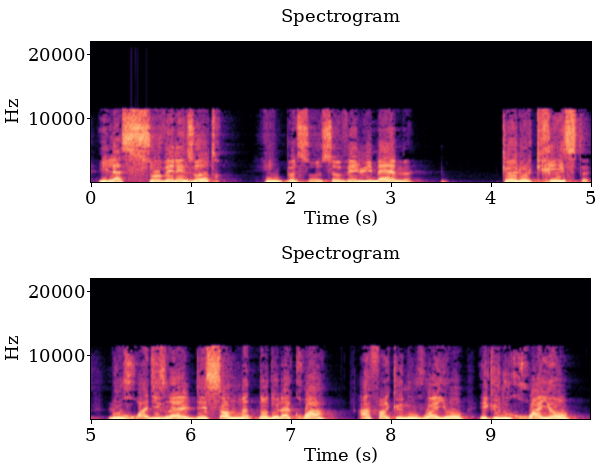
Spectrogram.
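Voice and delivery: high, ringing derision; mocking. Chief priests scoffing at the crucified man among themselves, mocking. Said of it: "se moquaient entre eux et disaient".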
